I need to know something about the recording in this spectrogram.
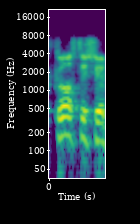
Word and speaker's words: Gloucestershire: It's Gloucestershire, but I have to say in my head,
